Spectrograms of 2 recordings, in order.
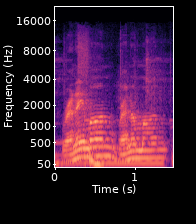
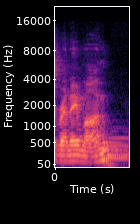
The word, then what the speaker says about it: Renamon: So, so I'm glad that it's Renemon. Renemon would probably go into like from Renard Fox French.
